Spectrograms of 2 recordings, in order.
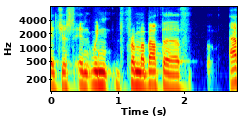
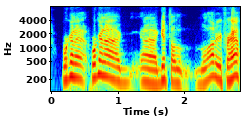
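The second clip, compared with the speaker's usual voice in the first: mock fast talking, much higher pitch; 4 semitones higher than usual. Retelling a platonic friend's suggestion, imitating the friend's fast talk. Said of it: "She talks really fast".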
